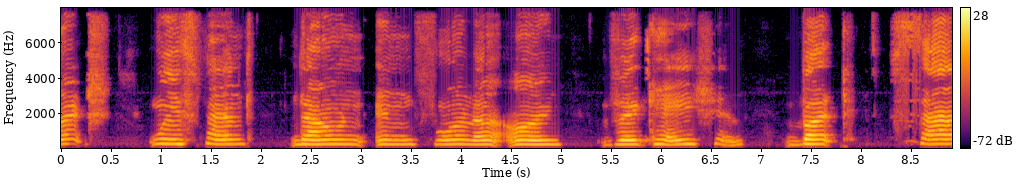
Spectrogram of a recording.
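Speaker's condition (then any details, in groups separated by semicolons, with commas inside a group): Cerebral palsy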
